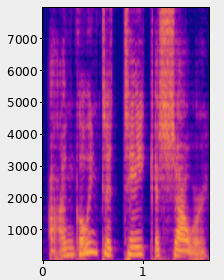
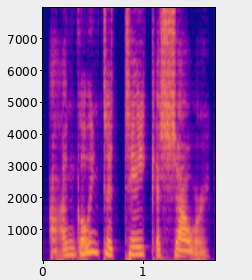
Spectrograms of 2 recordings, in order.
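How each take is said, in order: First: Every sound of going to is said slowly. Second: The same.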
